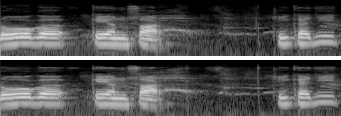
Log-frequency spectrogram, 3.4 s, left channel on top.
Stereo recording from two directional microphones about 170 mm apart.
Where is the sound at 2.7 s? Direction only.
15° left (ahead or behind).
